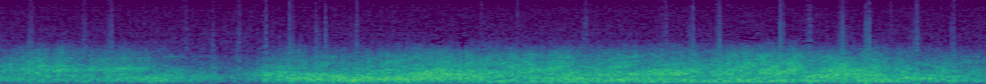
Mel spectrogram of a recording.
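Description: Jet aircraft engine noise, a steady low rush that grows louder about two seconds in.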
